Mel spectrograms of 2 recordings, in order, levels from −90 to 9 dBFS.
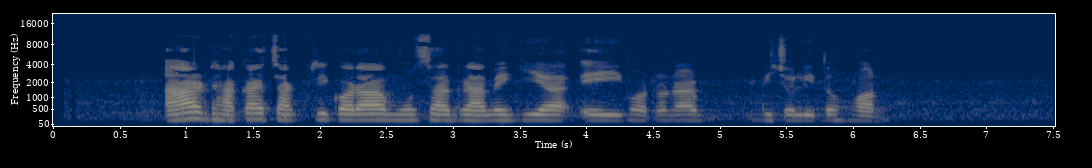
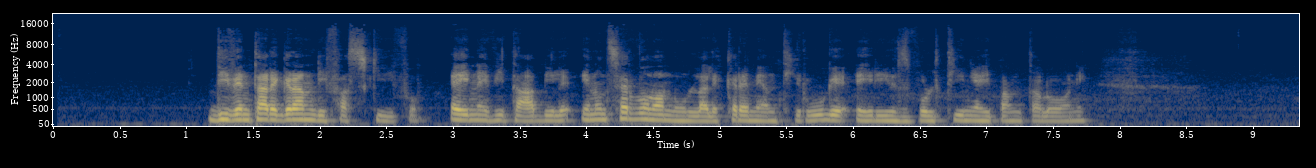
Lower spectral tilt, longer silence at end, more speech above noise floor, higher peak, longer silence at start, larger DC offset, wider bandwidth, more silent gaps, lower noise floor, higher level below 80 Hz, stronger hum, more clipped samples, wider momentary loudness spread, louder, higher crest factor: second, -4 dB/octave vs -7 dB/octave; second, 1.35 s vs 1.6 s; second, 33 dB vs 43 dB; second, -18 dBFS vs -2 dBFS; second, 0.85 s vs 1.15 s; neither; about the same, 11.5 kHz vs 10.5 kHz; neither; first, -71 dBFS vs -65 dBFS; second, under -90 dBFS vs -56 dBFS; neither; neither; second, 13 LU vs 16 LU; second, -38 LUFS vs -22 LUFS; about the same, 22 dB vs 20 dB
